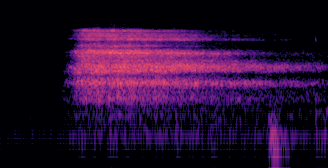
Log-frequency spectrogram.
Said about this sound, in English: And let's take a deep breath in through the nose, out through the mouth, like through a straw. Great. Sometimes we're not breathing fully. We get so busy. Take another breath.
